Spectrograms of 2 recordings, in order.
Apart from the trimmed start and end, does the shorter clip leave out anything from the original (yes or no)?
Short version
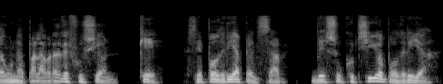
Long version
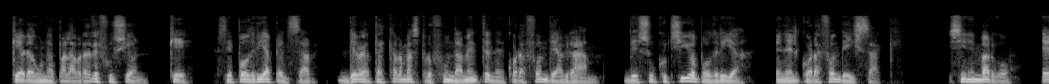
yes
